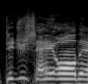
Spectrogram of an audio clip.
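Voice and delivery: high, loud interrogation; imitated accusing yell; mock screaming teacher. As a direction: demand it like a furious teacher. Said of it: "screaming at him".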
